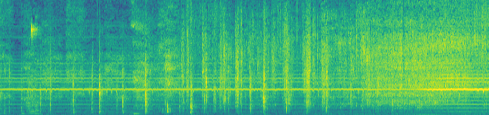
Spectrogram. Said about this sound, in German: Sie ist gegen einen Hydranten gefahren. Das Wasser löscht das Feuer.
